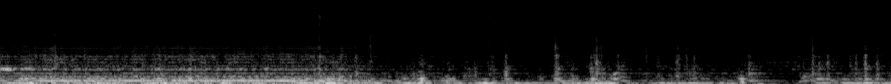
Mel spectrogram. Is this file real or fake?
fake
